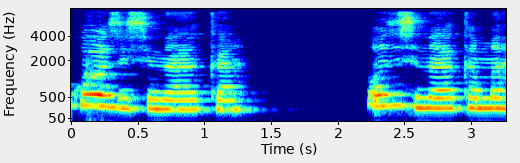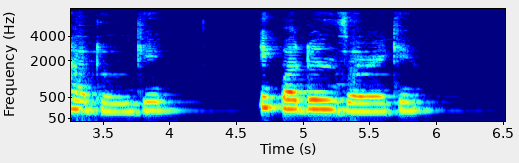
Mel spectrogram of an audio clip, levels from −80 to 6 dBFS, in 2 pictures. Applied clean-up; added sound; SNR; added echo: neural separator model SepFormer DNS4.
